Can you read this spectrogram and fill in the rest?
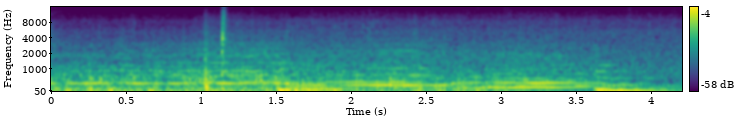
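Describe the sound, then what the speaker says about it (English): Rain falling in the Minecraft video game with the Create mod, a steady close patter on surfaces with a few louder drop hits, continuous and fairly soft, with no speech. "I hate when the rain breaks my schematic."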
